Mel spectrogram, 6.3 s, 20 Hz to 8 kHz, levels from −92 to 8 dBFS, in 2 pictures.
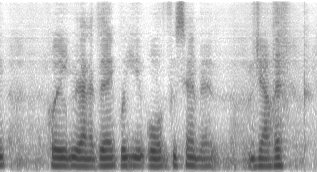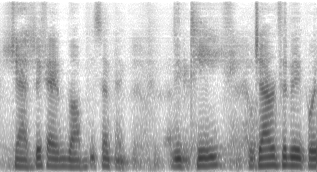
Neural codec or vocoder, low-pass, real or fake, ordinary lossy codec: codec, 16 kHz, 0.5 kbps, FreqCodec, larger model; none; fake; none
